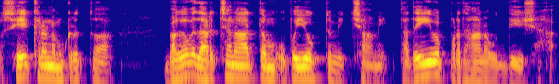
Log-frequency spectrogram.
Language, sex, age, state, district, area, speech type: Sanskrit, male, 45-60, Tamil Nadu, Coimbatore, urban, spontaneous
